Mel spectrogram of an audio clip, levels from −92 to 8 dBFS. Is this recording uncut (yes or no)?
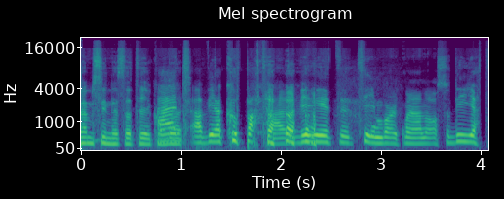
no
